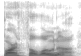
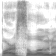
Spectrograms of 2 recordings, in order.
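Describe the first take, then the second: First: It is said with a native Spanish accent. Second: It is said with an English accent. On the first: "pronounce foreign cities with the native accent" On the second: "I'm so wrong for saying Barcelona"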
